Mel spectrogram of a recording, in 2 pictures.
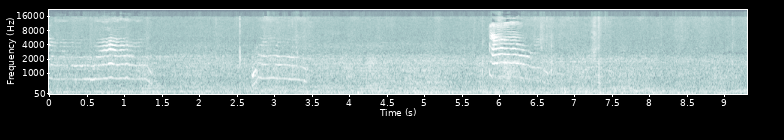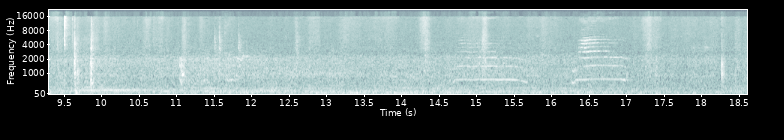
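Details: Rescued domestic cat, one of four in a foster home, surprised by its own tail while scratching its back; repeated clear meows, some rising then falling, scattered across the clip with quiet indoor background and occasional clicks.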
